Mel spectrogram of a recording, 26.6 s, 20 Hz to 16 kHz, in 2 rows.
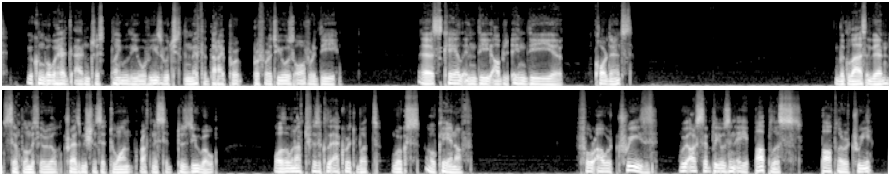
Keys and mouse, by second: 0.4 click, 0.9-1.5 drag, 1.7 a, 2.7 s, 3.7 click, 4.2 click, 4.7 click, 5.2 click, 6.0 click, 7.4 click, 7.7 Tab, 8.3 click, 9.4 click, 10.6 click, 11.7 middle click, 14.9 click, 16.2 z, 19.3 click, 21.8 click, 24.6 drag.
